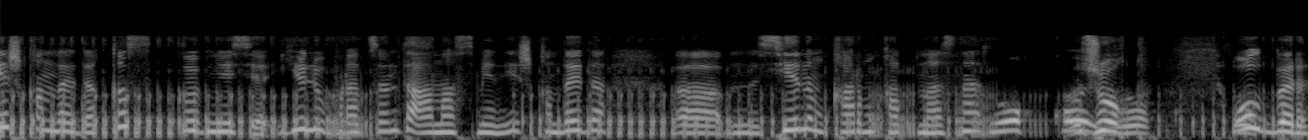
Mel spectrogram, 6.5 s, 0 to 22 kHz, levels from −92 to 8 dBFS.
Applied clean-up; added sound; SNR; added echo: none; Growling; 10 dB; none.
